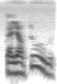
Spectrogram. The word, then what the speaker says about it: Taillentou: alors on dit Taillantou, hein, Taillantou.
